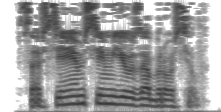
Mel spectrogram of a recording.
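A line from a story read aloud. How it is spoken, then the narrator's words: Grumbling. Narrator (Russian): заворчал он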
